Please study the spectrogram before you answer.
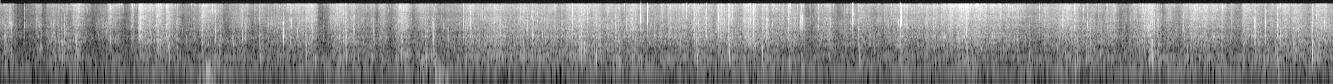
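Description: Bare fingertips open a medium Spitz sunflower seed bag made of foil-lined plastic and full of seeds, then crinkle it and shake the seeds inside. The result is dense, continuous crinkling and crackling with bright, sharp ticks over a faint steady low hum.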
